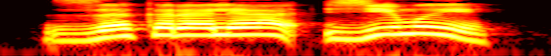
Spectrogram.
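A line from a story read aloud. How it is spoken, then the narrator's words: Shout. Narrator (Russian): крикнула она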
